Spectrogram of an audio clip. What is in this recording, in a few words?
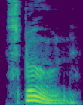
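"spoon", American English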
